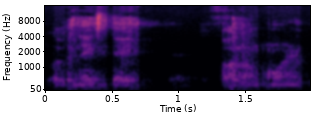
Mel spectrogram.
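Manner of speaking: usual speaking voice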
